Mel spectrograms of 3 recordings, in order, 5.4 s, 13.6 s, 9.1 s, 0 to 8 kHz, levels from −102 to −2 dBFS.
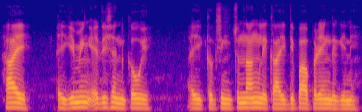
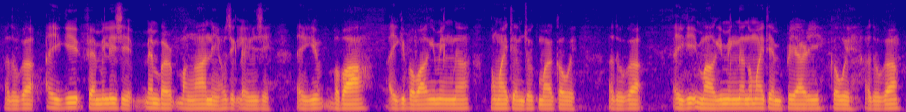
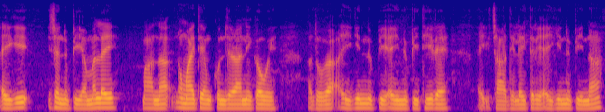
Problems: background sounds at intervals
